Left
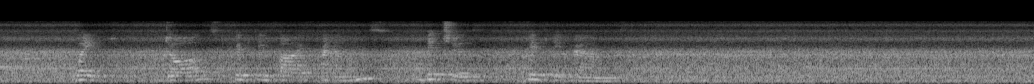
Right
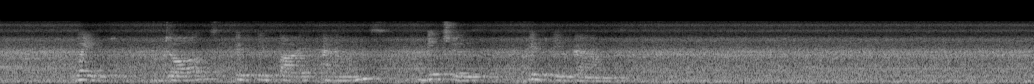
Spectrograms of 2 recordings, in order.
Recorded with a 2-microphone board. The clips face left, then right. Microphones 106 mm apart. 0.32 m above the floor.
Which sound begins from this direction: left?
A woman speaking, at 0.7 s.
